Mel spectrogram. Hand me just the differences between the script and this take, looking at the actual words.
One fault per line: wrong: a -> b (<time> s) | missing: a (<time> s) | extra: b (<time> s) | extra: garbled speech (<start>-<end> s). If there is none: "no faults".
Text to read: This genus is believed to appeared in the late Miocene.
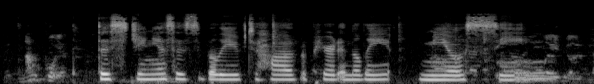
extra: have (2.6 s)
